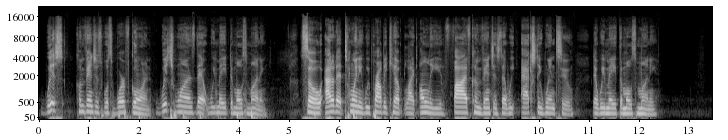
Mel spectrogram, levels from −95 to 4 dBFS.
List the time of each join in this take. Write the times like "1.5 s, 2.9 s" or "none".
none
